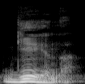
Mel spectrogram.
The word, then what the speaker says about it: геена: слова гиена Ну вернее в греческом языке ударение ставится на первую е геена а в такой такой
